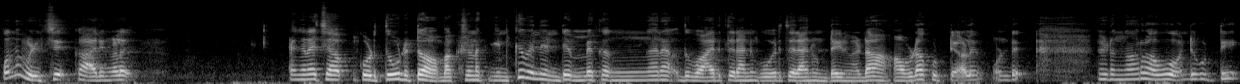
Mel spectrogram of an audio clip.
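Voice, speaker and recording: A woman's voice: mid-range voice, brisk, dark tone, lightly acted. Doting older mother, voiced by a woman. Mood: fondly fussing. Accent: Malappuram Malayalam. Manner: doting, endearments, worried advice. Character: fussy loving older mother, pious.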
